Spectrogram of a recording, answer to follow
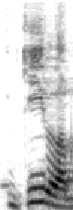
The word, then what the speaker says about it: Gila: hisses at you and those of us who mispronounce it gila monster but you say it gila yes yes i have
